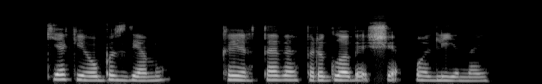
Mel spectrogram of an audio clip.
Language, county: Lithuanian, Tauragė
